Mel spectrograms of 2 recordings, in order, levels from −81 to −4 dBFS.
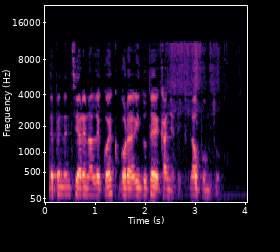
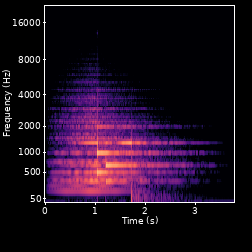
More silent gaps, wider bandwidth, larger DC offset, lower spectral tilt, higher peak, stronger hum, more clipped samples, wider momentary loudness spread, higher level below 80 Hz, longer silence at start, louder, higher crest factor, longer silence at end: neither; first, 11.5 kHz vs 8.6 kHz; neither; second, -4.5 dB/octave vs -6.5 dB/octave; about the same, -6 dBFS vs -4 dBFS; neither; neither; second, 12 LU vs 23 LU; second, -62 dBFS vs -52 dBFS; about the same, 0.1 s vs 0.15 s; about the same, -22 LUFS vs -22 LUFS; about the same, 18 dB vs 22 dB; second, 0.6 s vs 1.15 s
